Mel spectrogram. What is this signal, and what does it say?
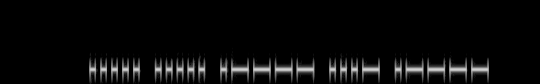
Morse code, heard as a keyed tone, about 22 wpm, 700 Hz. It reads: 551V1
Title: Five Challenging Letter-Number Combinations 22wpm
